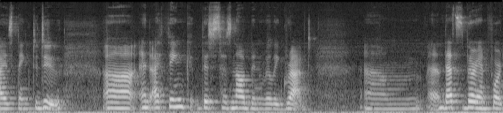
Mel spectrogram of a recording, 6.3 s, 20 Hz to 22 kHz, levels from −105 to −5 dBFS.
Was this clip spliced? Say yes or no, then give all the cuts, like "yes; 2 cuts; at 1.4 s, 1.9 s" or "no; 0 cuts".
no; 0 cuts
